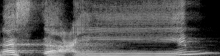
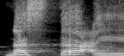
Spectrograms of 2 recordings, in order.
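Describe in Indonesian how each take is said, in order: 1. Bunyi n akhir dibuat dengan bibir. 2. Bunyi n akhir menggunakan hujung lidah.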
